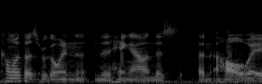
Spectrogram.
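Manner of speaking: normal talking voice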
